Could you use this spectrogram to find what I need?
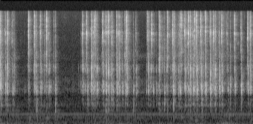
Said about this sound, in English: And in the meantime, you should all enjoy the dulcet sounds of typing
